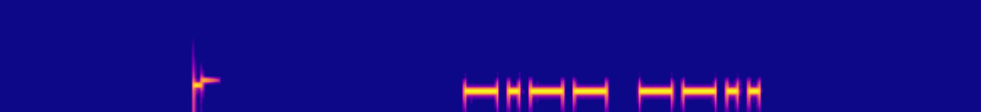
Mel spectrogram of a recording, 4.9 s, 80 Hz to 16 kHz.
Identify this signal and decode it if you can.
Morse code, heard as a keyed tone, about 22 wpm, 700 Hz. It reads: YZ
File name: practice / 22wpm / Two Letter-Number Combinations - 22wpm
